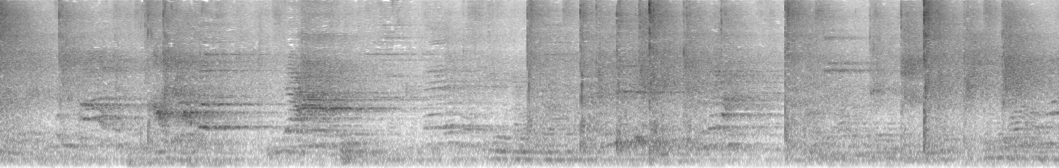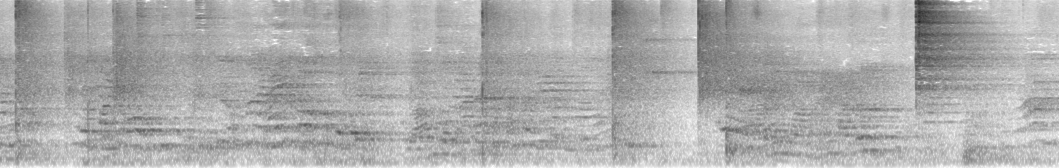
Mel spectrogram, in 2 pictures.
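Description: Rackets smack a shuttlecock back and forth in a large echoing hall.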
